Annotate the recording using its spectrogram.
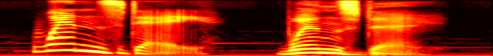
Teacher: Many learners are surprised when they discover the first D is silent.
